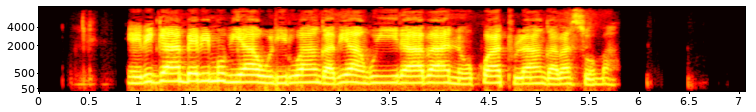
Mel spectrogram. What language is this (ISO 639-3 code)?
lug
